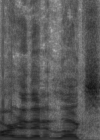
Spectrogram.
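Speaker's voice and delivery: usual speaking voice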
